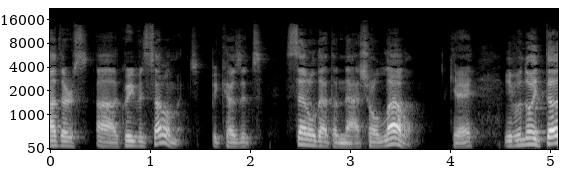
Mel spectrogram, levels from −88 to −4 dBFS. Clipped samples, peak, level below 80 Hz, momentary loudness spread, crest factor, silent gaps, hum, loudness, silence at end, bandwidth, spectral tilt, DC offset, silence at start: under 0.1%; -8 dBFS; -80 dBFS; 17 LU; 20 dB; none; none; -28 LUFS; 0 s; 14.5 kHz; -4.5 dB/octave; under 0.1%; 0 s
